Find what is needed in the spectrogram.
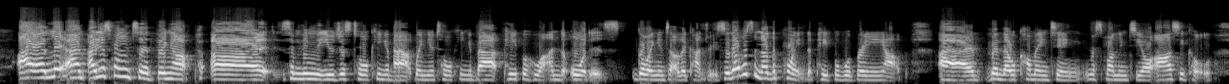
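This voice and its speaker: A woman with a fairly high pitch and lively intonation, talking at a very fast pace with hardly any pauses, over noticeable background noise. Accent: Australian. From Australia. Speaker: online show host. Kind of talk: online debate discussion.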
